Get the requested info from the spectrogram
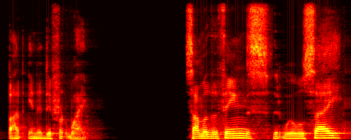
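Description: A man speaking as a priest, giving a measured, explanatory reflection on a Gospel story. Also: fairly low pitch, warm tone. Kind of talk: reflective sermon commentary on the Gospel.

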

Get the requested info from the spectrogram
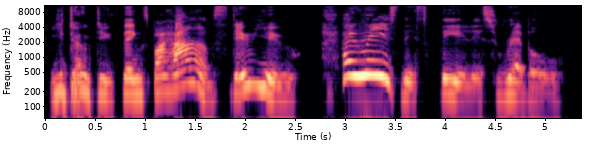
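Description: Woman playing a casual, teasing sorcerer man, animated. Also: on the low side, no room sound, studio quality, full character voice. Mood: amused, amazed. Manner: informal, halting, exclamatory. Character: casual, warm-hearted male sorcerer, teasing and incredulous.

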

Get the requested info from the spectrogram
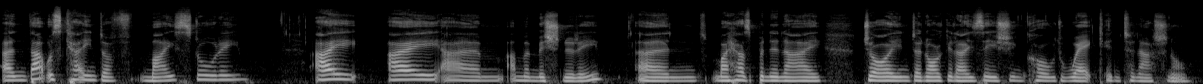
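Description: Older lady in her 60s giving a church talk, slow and halting, kinda low voice. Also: little pitch movement. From Scotland. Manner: halting, unhurried storytelling with frequent pauses. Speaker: guest speaker, missionary. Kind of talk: church message, personal testimony.

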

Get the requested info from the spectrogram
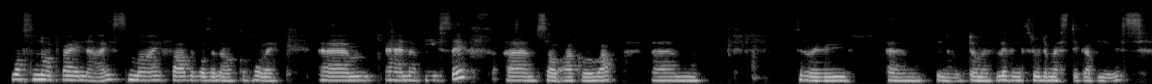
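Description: A woman from the Republic, a guest sharing her childhood story in halting phrases broken by many ums. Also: on the low side, slightly rough, rough recording. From Czech Republic. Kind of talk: personal testimony in a podcast.

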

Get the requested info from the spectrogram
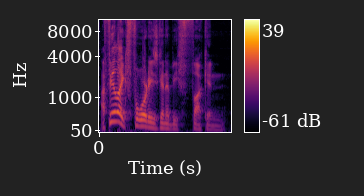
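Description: A man's voice: lowish voice, huge pitch swings, fast talker. A man in his thirties chatting casually in a rambling, informal, sweary way, like a podcast co-host. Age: 30s. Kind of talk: casual chat, profane.

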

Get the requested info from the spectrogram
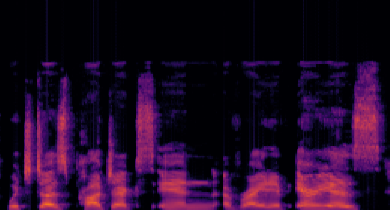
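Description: A woman raised in the US and born in Brazil, a guest answering interview questions thoughtfully, with frequent pauses and restarts. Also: medium pitch, clear, resonant tone, no echo.

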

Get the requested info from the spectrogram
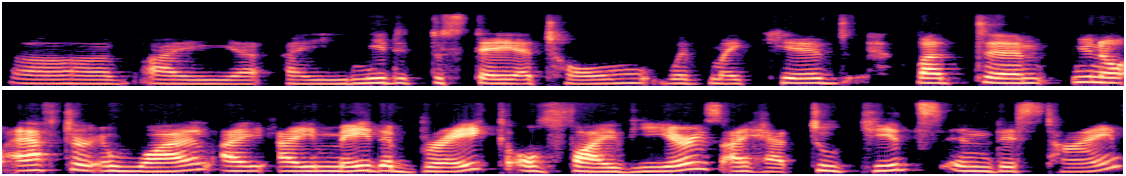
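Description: A woman with a Levantine Arabic accent recounts her path into teaching in an unhurried, halting way. Fillers and restarted phrases run through her speech, and the pitch sits at a middle level. The sound is dull and lo-fi, like remote call audio. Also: steady tone. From Palestine. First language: Palestinian Arabic. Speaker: language teacher and former journalist, guest. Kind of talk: conversational podcast interview.

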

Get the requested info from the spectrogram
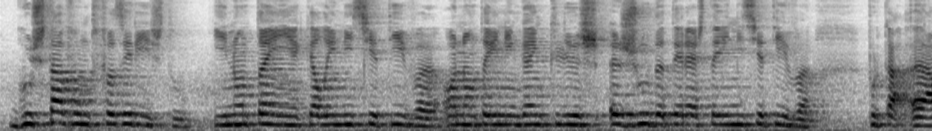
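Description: A woman from Portugal with a European Portuguese accent, a guest talking about her travels in a relaxed, thoughtful interview. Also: medium pitch, a little hiss or hum. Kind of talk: casual interview chat. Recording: echoey room with long reverb.

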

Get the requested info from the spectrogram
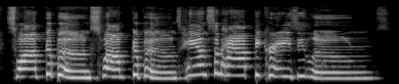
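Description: A woman voicing a gang of jeering, furry green swamp creatures who chant and mock in a shrill, sing-song way. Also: lively intonation, slow, bright, forceful tone, heavily acted.

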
